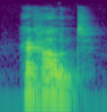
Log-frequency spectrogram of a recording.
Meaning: present participle of herhalen
- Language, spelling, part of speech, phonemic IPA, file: Dutch, herhalend, verb, /hɛrˈhalənt/, Nl-herhalend.ogg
